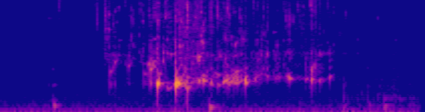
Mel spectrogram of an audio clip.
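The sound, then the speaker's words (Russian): Water pours briefly into a glass, a short burst of bubbly, gurgling splashes lasting about a second, fairly quiet, with no voices. “Прошу вас, глотните воды.”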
